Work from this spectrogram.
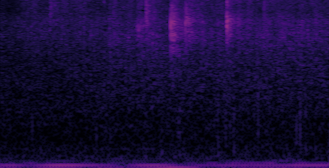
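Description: Steady rain hisses continuously in A Plague Tale: Innocence, a dense even wash of drops with a low droning hum beneath it and no voices.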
